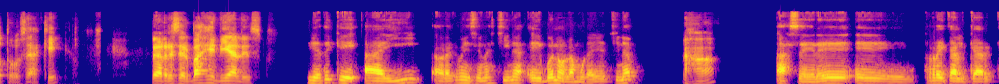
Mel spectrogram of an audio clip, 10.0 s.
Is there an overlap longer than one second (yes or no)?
no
